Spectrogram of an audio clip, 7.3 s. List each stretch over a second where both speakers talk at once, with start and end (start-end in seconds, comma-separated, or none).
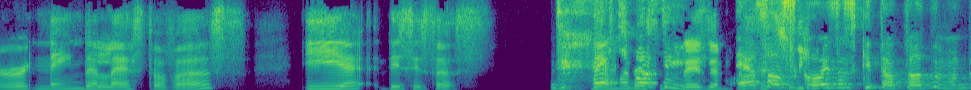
4.4-6.1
